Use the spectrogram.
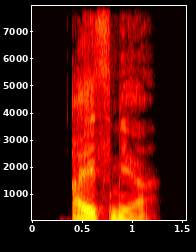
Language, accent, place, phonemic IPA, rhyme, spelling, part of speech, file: German, Germany, Berlin, /ˈaɪ̯sˌmeːɐ̯/, -eːɐ̯, Eismeer, noun, De-Eismeer.ogg
- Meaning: polar sea, (a sea or body near one of the Earth's poles)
